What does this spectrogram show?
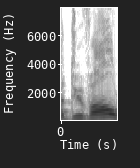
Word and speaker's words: Duval: Uh Duval rhymes with Hall.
